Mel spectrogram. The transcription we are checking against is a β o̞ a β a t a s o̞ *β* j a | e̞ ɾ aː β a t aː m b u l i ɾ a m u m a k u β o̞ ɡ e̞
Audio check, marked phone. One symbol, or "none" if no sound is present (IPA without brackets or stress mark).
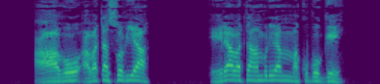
β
